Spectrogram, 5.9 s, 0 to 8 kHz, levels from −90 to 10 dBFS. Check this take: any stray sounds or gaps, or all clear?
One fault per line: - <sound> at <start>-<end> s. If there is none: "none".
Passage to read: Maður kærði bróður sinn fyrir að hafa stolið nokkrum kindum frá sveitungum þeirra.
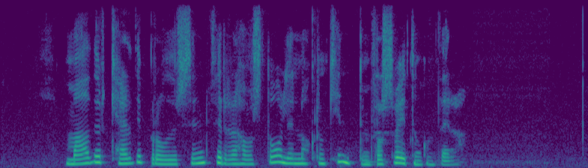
none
